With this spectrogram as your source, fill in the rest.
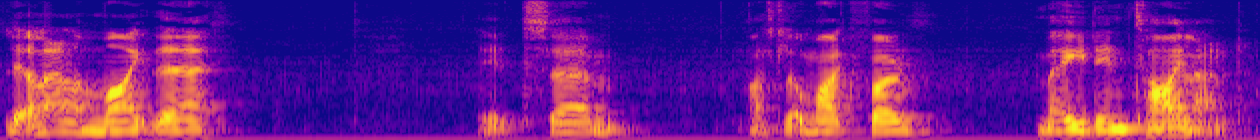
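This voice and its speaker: This man, a radio hobbyist reviewer with his own channel, explains a product casually as he handles it, with some hesitation. His lowish voice is steady and sharp, at a measured pace, with vocal fry. He stays off camera indoors beside a tabletop radio.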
